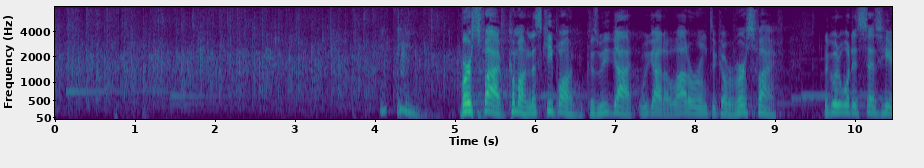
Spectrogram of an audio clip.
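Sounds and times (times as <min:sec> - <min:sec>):
audience applause, hand clapping: 0:00.0 - 0:06.0
speech: 0:04.1 - 0:10.4.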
